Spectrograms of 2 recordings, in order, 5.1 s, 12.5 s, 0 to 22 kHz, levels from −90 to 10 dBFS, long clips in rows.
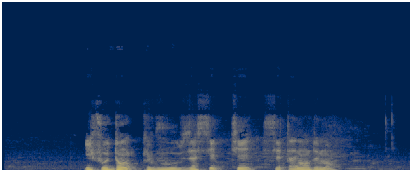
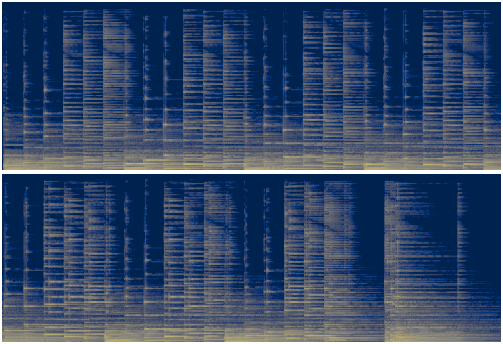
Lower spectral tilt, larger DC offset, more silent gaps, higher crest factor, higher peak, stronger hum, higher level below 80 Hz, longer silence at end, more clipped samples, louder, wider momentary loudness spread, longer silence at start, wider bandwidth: first, -7 dB/octave vs -4.5 dB/octave; neither; neither; about the same, 20 dB vs 16 dB; about the same, -2 dBFS vs -4 dBFS; neither; second, -56 dBFS vs -36 dBFS; first, 0.9 s vs 0.1 s; neither; about the same, -22 LUFS vs -21 LUFS; first, 12 LU vs 6 LU; first, 1.05 s vs 0 s; second, 7.4 kHz vs over 20 kHz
